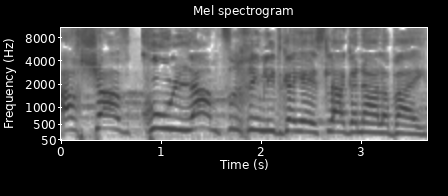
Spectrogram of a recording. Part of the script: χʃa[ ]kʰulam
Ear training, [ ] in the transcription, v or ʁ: v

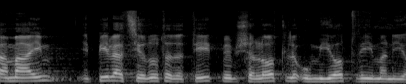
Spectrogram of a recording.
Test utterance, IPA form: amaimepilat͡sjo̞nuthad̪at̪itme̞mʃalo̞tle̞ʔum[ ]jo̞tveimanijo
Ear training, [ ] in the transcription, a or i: i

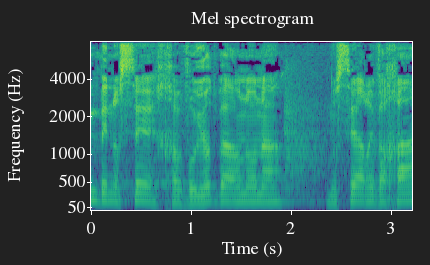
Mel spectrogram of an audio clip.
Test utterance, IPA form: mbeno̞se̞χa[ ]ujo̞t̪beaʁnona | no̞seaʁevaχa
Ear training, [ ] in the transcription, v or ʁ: v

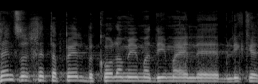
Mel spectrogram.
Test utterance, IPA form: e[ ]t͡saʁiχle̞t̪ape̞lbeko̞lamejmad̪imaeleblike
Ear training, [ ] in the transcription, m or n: n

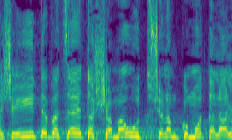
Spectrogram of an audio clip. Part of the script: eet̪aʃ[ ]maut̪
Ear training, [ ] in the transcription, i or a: a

